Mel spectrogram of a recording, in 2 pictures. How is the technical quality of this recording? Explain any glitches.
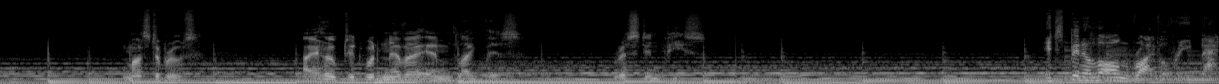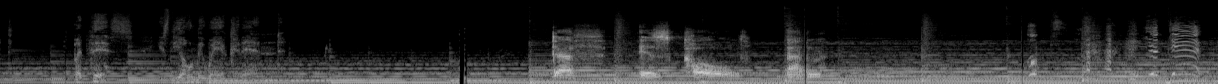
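The recording has five short glitches, all from damaged data in a compressed stream. They occur at 7.33–7.37, 12.82–12.86, 16.76–16.87, 20.22–20.26 and 22.39–22.43 s. Corrupted bytes break the decoder's frame sync, so it misreads frames before finding the next header. Each glitch is a brief chirp or blip lasting about 40 ms, except the longer one near 16.8 s, which lasts about 110 ms.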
